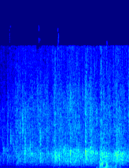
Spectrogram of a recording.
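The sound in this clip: Audience applause welcomes a guest speaker at a church gathering: an even, steady wash of clapping throughout, with a brief voice near the end.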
